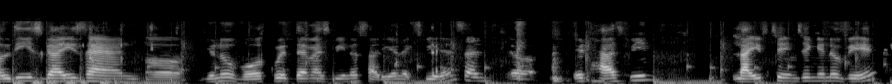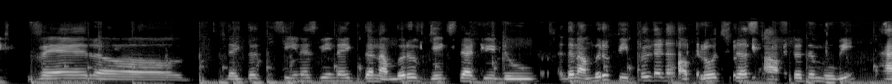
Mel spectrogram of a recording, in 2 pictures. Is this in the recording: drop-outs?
yes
